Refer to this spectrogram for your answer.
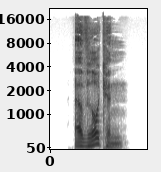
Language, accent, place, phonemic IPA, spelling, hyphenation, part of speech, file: German, Germany, Berlin, /ɛɐ̯ˈvɪʁkn̩/, erwirken, er‧wir‧ken, verb, De-erwirken.ogg
- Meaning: to obtain, to secure, to effect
